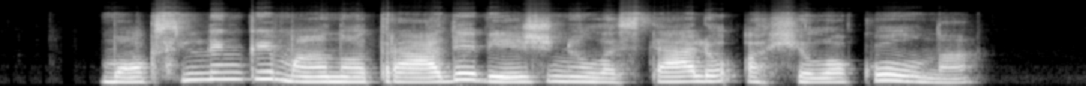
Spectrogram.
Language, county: Lithuanian, Vilnius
